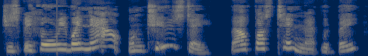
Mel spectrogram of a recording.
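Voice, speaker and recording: Animated, chatty housekeeper. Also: female voice, high voice, normal speed, dry recording, clean studio sound. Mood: matter-of-fact. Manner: indignant, gossipy, matter-of-fact. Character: forthright, chatty working-class housekeeper, sharp and unbothered. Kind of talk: radio drama acting.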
